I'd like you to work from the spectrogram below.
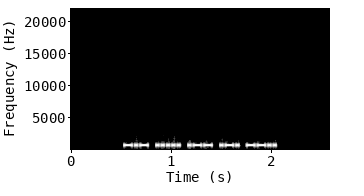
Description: Morse code, heard as a keyed tone, about 46 wpm, 700 Hz. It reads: K5WRZ
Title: USA Call Signs - 5 Characters - 3x Character Spacing - 45wpm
